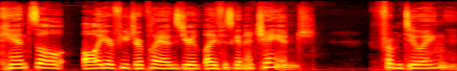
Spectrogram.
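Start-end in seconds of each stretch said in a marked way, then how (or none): none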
